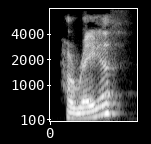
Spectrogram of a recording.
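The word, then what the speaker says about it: Hiraeth: on uh Tide's end was I think it's harareth I'm not sure how to pronounce it h-i-r-a-e-t-h um I couldn't tell you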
